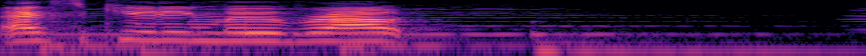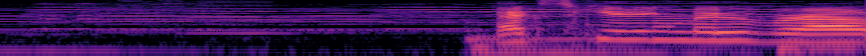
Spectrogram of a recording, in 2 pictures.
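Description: Faint music plays behind a put-on character voice pitched fairly high and delivered at a moderate pace. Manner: harsh robotic.

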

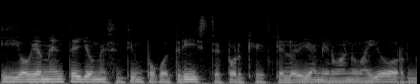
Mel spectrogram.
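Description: A man speaks with a fairly low pitch and a dark, mellow tone. His intonation is monotone and flat, at a fairly slow pace. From Peru. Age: 20s. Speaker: YouTuber, medical student. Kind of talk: motivational talk to camera. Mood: warm, encouraging. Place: home room. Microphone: lapel.

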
